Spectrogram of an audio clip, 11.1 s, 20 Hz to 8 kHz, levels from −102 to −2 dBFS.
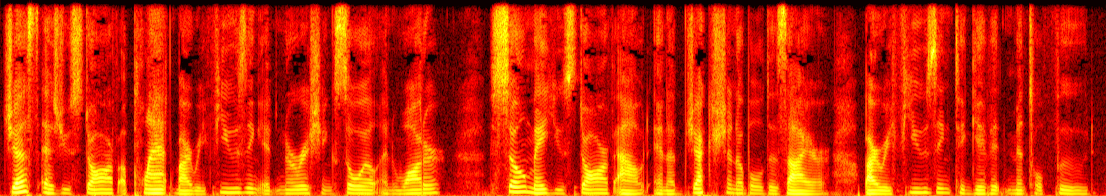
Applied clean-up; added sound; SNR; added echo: none; none; none; none.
